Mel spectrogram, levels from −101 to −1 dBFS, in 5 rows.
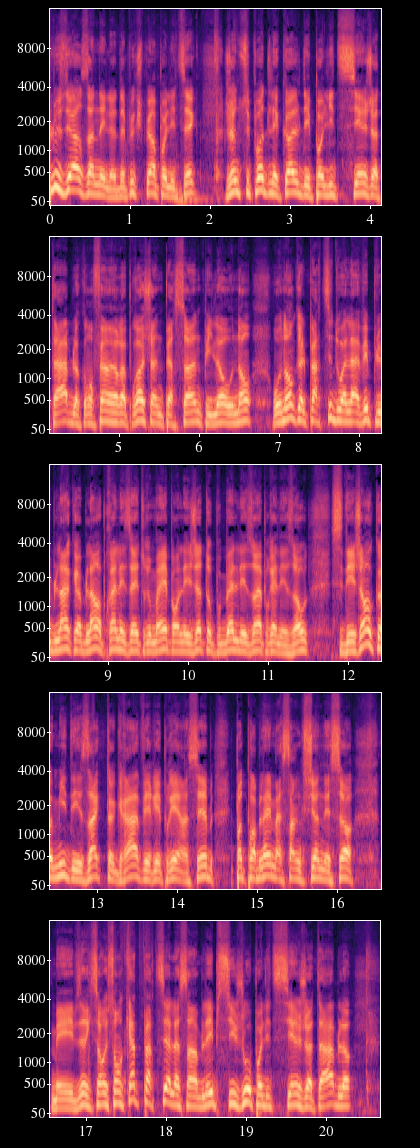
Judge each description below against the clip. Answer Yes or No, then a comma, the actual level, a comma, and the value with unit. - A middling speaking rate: No, fast, 265 wpm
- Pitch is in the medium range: Yes, medium, 150 Hz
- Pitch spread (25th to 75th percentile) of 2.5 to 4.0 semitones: Yes, average, 3.6 semitones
